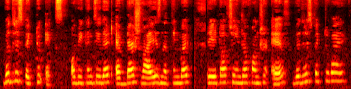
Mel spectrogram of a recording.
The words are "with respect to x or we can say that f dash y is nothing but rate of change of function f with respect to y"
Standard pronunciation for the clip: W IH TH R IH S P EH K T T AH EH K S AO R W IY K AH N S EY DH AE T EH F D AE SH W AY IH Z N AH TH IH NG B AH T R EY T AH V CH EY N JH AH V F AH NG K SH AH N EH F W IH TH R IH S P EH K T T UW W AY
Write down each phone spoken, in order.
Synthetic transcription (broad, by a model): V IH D R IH S P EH K T T AH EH K S AO R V IY K AH N S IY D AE T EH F D AE SH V AY IH Z N AH T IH NG B AH T R EY T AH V CH EY N JH AH V F AH NG K SH AH N EH F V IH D R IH S P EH K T T UW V AY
